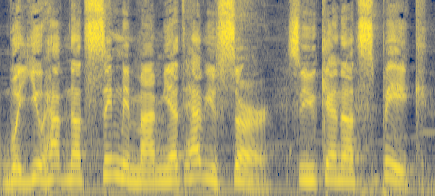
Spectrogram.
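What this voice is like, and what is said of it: Inconsistent put-on French accent. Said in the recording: “By my accent and my hat? ... My accent is quite inconsistent.”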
